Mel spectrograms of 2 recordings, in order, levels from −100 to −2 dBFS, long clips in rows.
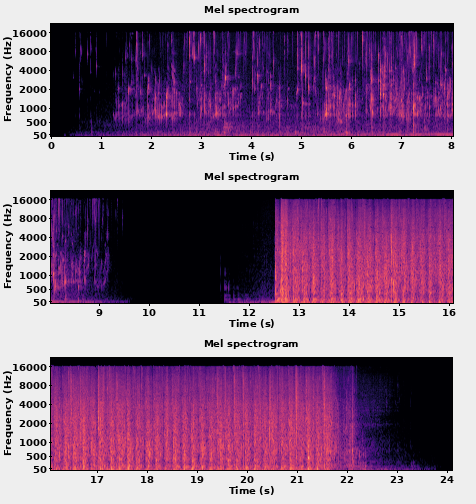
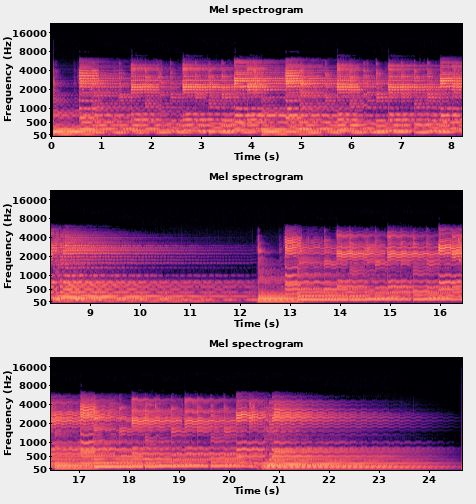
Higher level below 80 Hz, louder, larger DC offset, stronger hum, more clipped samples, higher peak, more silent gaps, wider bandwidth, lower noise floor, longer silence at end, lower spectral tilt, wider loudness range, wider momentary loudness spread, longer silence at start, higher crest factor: about the same, -44 dBFS vs -44 dBFS; second, -32 LUFS vs -20 LUFS; neither; neither; neither; second, -6 dBFS vs -2 dBFS; first, 9.72-11.39 s vs none; first, 17 kHz vs 6.6 kHz; first, -84 dBFS vs -44 dBFS; first, 1.75 s vs 0.3 s; second, -3 dB/octave vs -6 dB/octave; first, 12 LU vs 8 LU; about the same, 16 LU vs 16 LU; first, 1.55 s vs 0.05 s; first, 28 dB vs 20 dB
